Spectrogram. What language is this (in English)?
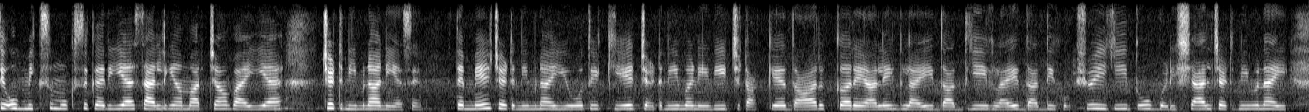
Dogri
